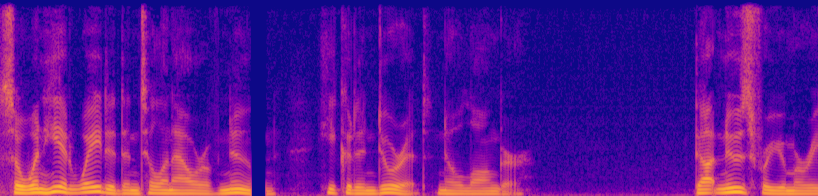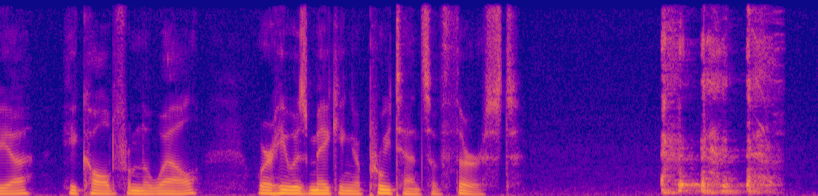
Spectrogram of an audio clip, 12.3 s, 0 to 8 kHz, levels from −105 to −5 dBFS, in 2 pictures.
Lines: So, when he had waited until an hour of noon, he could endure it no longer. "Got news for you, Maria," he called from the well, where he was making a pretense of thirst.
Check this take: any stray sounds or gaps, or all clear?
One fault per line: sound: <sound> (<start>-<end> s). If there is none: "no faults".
sound: dropout (1.9-2.0 s)
sound: cough (11.1-12.0 s)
